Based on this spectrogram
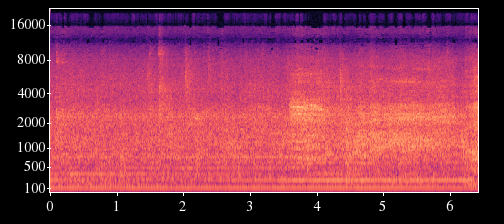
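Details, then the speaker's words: Linear garage door opener (model unknown) run by an MCT-3 remote, before lubrication: steady motor drone with a rough rattling, squeaky overtone as the door travels. The door needs lubrication. "It's the MCT-3 remote, and we're gonna give it a run so you can hear the noise before it was lubricated here."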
